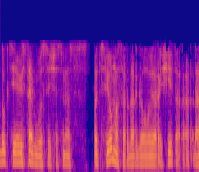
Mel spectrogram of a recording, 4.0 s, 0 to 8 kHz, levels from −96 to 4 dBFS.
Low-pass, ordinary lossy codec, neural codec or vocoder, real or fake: 7.2 kHz; AAC, 16 kbps; codec, 16 kHz, 4.8 kbps, FACodec; fake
